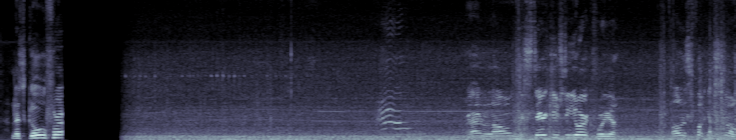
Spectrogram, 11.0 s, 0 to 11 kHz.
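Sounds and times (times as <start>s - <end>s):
low hum: 1.8s - 11.0s
van engine and road rumble: 1.8s - 11.0s.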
